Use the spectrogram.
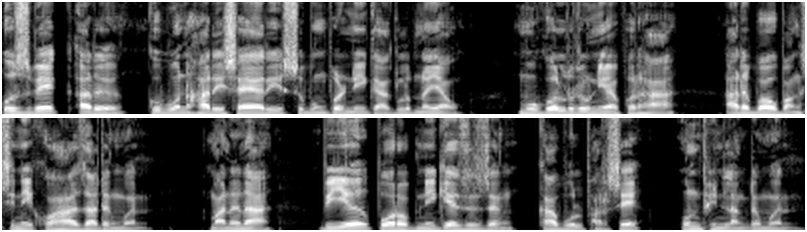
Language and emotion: Bodo, neutral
